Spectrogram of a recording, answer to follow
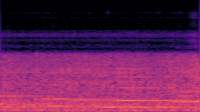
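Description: Steady background noise with a few faint, steady low hums and no distinct events.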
